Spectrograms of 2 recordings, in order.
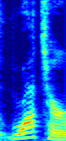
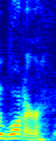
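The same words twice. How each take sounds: First: Said in the usual way. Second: "water" said as "wawter"; Philly "water". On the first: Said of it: "but it's actually". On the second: Shown as a demonstration. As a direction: round the first vowel of "water" to "aw". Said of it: "I always say water".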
